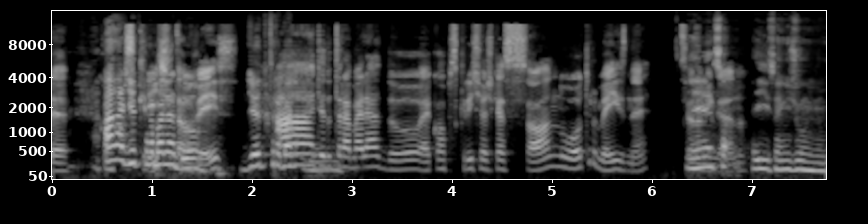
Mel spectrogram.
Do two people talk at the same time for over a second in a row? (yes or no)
yes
